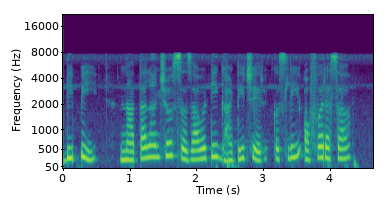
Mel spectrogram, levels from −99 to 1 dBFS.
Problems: low volume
